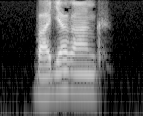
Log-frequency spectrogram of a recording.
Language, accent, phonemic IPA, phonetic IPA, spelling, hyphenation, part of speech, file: Armenian, Eastern Armenian, /bɑd͡ʒɑˈʁɑnkʰ/, [bɑd͡ʒɑʁɑ́ŋkʰ], բաջաղանք, բա‧ջա‧ղանք, noun, Hy-բաջաղանք.ogg
- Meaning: sorcerous or delirious talk, nonsensical fables, garrulity, silly prattle, maundering, bagatelle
